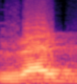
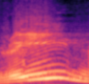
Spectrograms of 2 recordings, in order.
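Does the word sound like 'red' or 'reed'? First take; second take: red; reed. First: The vowel is short, like 'red'. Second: The vowel is long, like 'reed'. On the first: It is the past or past participle form. "But pronunciation रेड होती है" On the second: It is the present form of the verb. "First form रीड"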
